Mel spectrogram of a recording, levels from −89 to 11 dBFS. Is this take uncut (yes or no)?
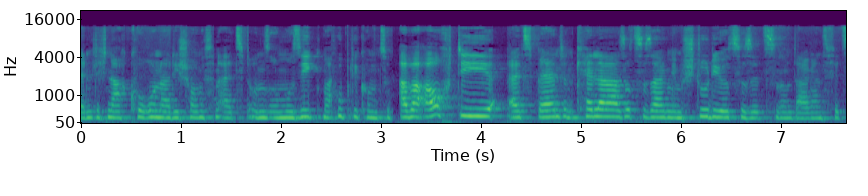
no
